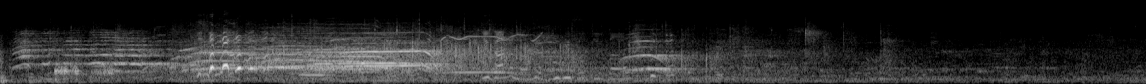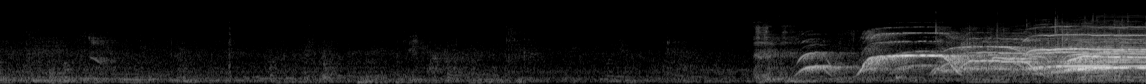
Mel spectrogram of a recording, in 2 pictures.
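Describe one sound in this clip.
Musicians play slow gliding notes in a large hall, with quiet pauses between phrases.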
